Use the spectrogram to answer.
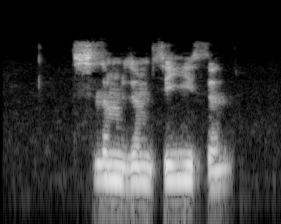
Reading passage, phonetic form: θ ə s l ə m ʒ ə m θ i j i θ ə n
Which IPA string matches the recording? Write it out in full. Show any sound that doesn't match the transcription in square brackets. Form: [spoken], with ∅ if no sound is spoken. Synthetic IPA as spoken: θ ə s l ə m [ð] ə m θ i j i θ ə n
